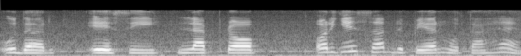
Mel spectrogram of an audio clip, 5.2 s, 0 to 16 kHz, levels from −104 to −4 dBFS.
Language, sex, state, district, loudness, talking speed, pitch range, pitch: Hindi, female, Madhya Pradesh, Dhar, -17 LUFS, 105 wpm, 210-260 Hz, 220 Hz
